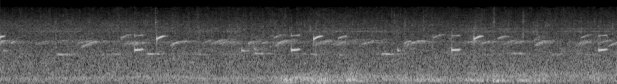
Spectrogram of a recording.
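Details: Puerto Rican coqui chorus during rainfall: many overlapping high chirps and glides, with crisp two-part rising 'co-qui' calls repeating every second or two above a constant hiss of rain.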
